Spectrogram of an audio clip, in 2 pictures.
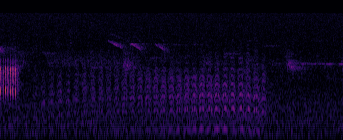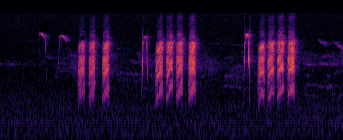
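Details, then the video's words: Marsh warbler singing against a noisy background: a faint, even trill gives way to loud harsh buzzy bursts in groups of three or four, about one group per second; the species imitates European and African birds. "An exuberant marsh warbler (Acrocephalus palustris)"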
